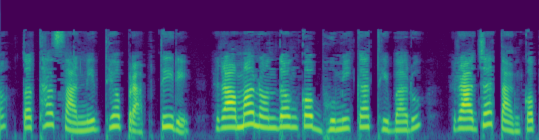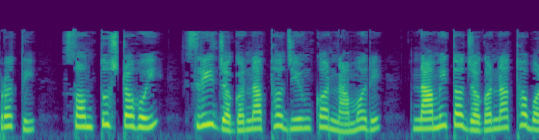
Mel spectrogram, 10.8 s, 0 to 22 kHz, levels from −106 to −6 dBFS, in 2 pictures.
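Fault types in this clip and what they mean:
AAC compression: the speech carries nothing above 10 kHz throughout, with plainly audible smearing and a warbling, fizzy texture on sustained sounds and sibilants. This is likely AAC-LC at a low rate, which fits 32 kbps. A simple low-pass filter would dull the top without that warble.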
